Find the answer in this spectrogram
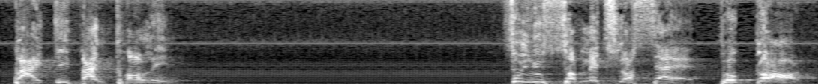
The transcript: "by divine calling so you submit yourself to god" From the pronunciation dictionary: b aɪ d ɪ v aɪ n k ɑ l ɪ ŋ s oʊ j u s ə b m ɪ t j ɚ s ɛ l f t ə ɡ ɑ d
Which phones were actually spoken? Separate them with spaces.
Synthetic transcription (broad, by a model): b aɪ d ɪ v aɪ n k ɑ l ɪ ŋ s oʊ j u s ə b m ɪ t j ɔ s ɛ l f t ə ɡ ɑ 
